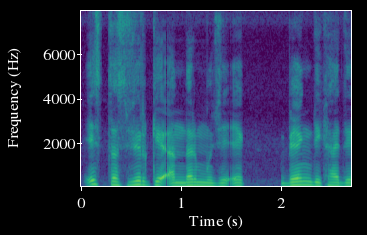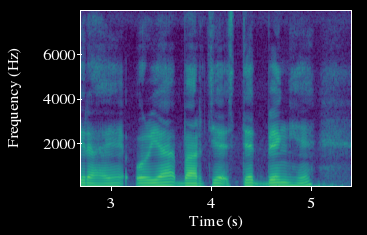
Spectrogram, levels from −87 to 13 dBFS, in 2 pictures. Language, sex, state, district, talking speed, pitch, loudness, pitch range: Hindi, male, Arunachal Pradesh, Lower Dibang Valley, 190 wpm, 125 Hz, -18 LUFS, 120-135 Hz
